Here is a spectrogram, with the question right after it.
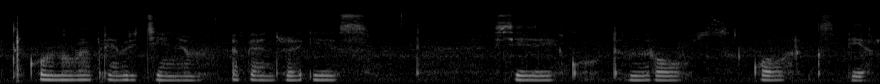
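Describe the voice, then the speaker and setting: Amid noticeable background noise, a woman speaks very slowly in a monotone, flat way, with long, frequent pauses. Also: medium pitch for a woman. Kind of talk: ASMR product review to camera. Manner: quiet, soft-spoken.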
